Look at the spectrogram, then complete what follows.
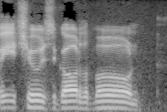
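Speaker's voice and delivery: New England accent, done on purpose. Showing a JFK accent: JFK accent. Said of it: "the J F K accent, which I can do".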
